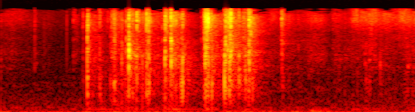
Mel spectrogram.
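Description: A deck of tarot cards being riffle-shuffled by hand: a quick run of card flicks starting about half a second in and lasting around a second.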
